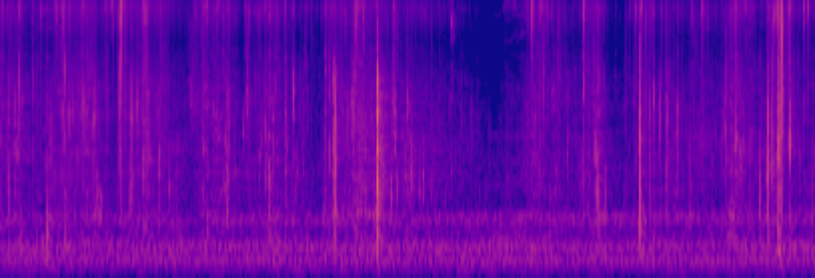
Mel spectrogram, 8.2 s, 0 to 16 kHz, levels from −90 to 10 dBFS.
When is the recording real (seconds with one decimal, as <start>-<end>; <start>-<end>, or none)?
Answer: 0.0-0.5; 1.7-8.2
